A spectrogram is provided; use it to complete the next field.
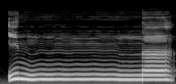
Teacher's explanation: nun yang bertasdid gunna musyaddatah kita dengungkan selama tiga harakat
